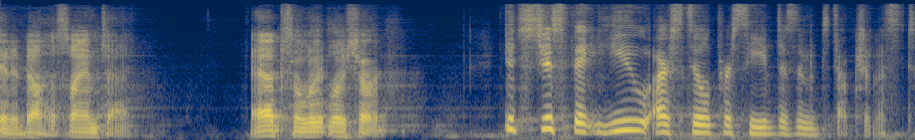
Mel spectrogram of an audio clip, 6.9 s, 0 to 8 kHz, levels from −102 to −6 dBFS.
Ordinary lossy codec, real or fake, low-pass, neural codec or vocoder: MP3, 64 kbps; fake; 7.2 kHz; codec, 24 kHz, 1 kbps, SNAC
